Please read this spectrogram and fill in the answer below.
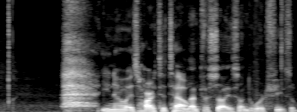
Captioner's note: sighs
